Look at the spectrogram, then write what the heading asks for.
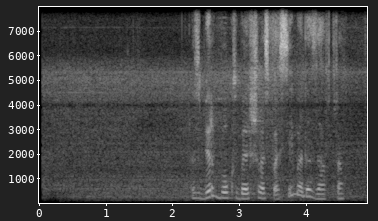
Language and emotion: Russian, positive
